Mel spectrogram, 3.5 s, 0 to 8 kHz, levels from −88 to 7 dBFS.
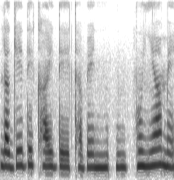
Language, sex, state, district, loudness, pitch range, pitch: Chhattisgarhi, female, Chhattisgarh, Sukma, -18 LUFS, 220-245 Hz, 235 Hz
